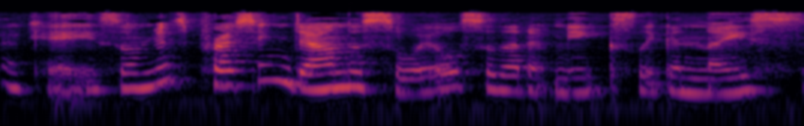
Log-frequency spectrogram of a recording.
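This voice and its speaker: A woman speaks at a high pitch with ordinary pitch variation. Her pace is fairly slow. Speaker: student club member. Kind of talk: live-stream tutorial. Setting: Instagram live stream. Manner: casual, chatty.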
